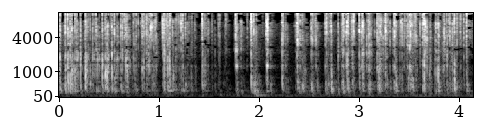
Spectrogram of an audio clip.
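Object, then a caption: Plastic spray cleaner bottle. A blue and green plastic Microban multi-purpose cleaner bottle, hand-sized and hollow, is held in the hands and tapped and scratched with long white acrylic nails. About 18 quick, dry clicks and scrapes come in a fast, uneven run, with a hollow plastic tone and bright edges, each dying away almost at once.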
